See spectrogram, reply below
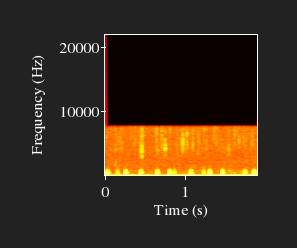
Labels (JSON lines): {"label": "biophony, knock croak", "recorder": "SoundTrap 300"}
